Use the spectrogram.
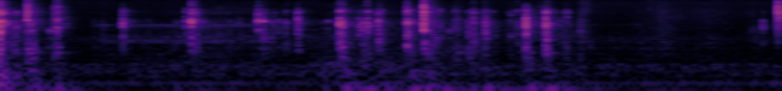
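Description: Rapid, uneven keystrokes tap on a computer keyboard, close and fairly quiet, with irregular clicks and short pauses between bursts of typing.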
